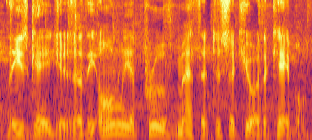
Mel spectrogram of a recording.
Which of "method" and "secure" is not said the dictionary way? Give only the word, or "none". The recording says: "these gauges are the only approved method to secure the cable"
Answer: none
